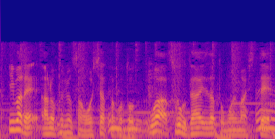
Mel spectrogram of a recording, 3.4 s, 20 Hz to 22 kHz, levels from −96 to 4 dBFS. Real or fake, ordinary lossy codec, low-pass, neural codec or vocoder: real; none; 7.2 kHz; none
